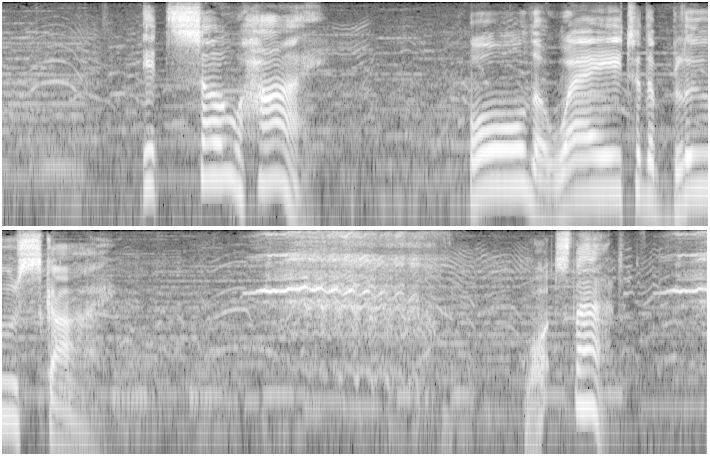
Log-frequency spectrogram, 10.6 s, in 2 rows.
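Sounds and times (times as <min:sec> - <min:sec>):
speech: 0:01.0 - 0:02.4, 0:03.5 - 0:06.2, 0:09.2 - 0:10.0
horse neighing at an amusement fair: 0:07.1 - 0:08.7, 0:10.2 - 0:10.5.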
